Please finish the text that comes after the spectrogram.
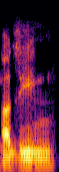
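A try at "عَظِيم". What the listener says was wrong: না জা না, দা দা, আজিম। তোমার জিভটা দাঁতের সামনে লেগে একটু বের হয়ে আসবে। এই তোমার দেখাই, এই যে আমার দাঁত ছিল এটা, হ্যাঁ, আমার জিভটা এরকম বের হয়ে আসবে, এসে তখন এখানে লাগিয়ে আমি বলবো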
